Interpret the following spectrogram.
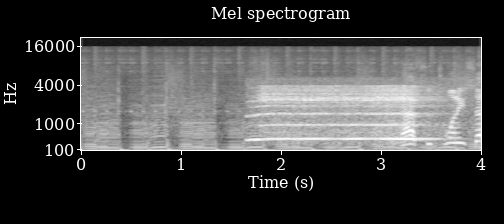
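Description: Arena background music with a steady beat; about a second and a half in, a steady, evenly pitched buzzer tone sounds for about two seconds: the field's warning that 20 seconds remain in the match.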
